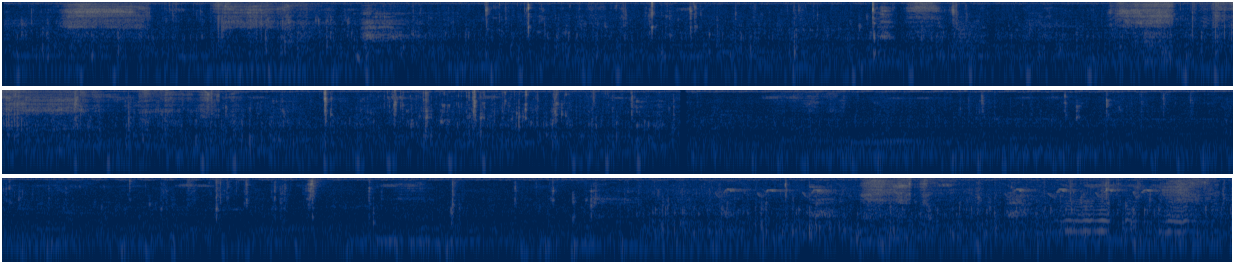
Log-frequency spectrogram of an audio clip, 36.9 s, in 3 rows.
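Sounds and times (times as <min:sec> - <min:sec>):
chewing and biting ribs: 0:00.1 - 0:19.1.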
